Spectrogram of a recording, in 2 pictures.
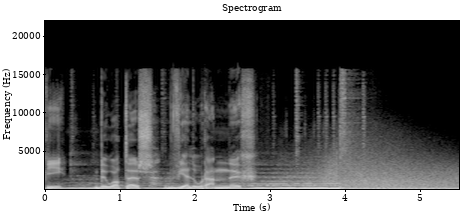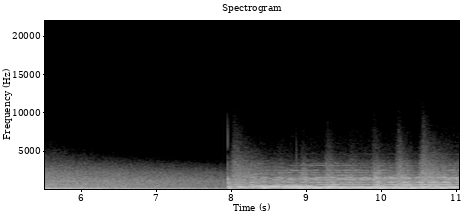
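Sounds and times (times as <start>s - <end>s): sustained music notes: 0.0s - 5.5s, 7.6s - 11.0s
low even rumbling: 0.6s - 8.9s.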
